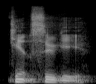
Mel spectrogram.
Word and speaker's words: kintsugi: across this Japanese pottery that I'm going to pronounce as Kint Sugi so it may be k n t s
